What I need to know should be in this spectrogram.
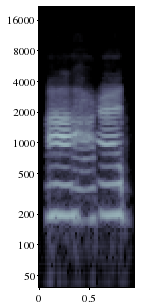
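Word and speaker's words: أحد: Nah, terutama pada ha di akhir itu dibaca tipis enggak tebal. Ahad e dan tidak panjang. Aha atau ahad. Ada yang bacanya H besar dan panjang. Nah, itu kurang tepat ya.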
